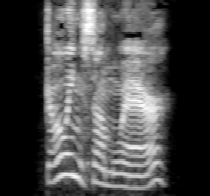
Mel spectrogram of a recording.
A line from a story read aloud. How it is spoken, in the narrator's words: Lenora shouted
